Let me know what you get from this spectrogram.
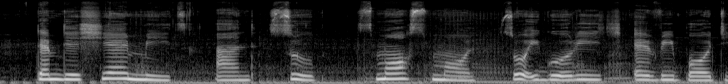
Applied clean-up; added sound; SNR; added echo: none; Engine starting / Motorcycle; 17 dB; none.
